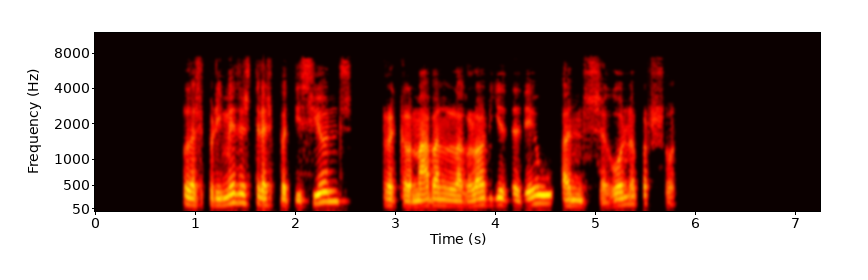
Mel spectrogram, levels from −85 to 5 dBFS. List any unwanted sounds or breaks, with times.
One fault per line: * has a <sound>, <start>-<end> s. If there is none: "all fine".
all fine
